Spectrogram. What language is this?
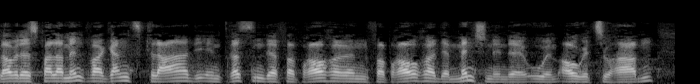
German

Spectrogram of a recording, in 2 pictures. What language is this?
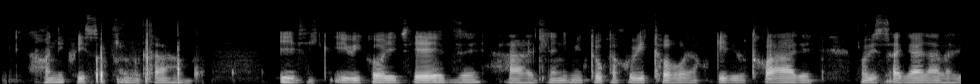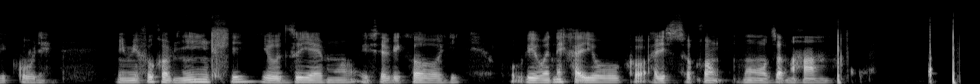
Rundi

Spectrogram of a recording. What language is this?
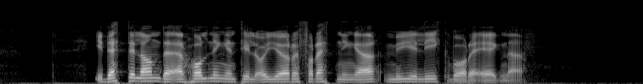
Norwegian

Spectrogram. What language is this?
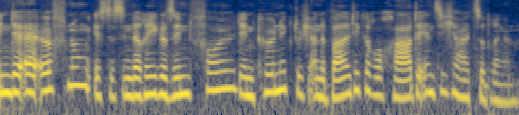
German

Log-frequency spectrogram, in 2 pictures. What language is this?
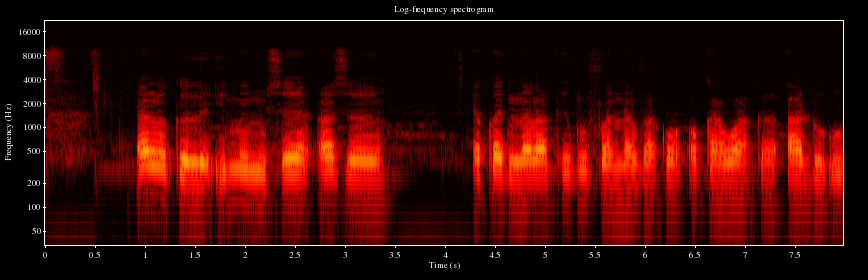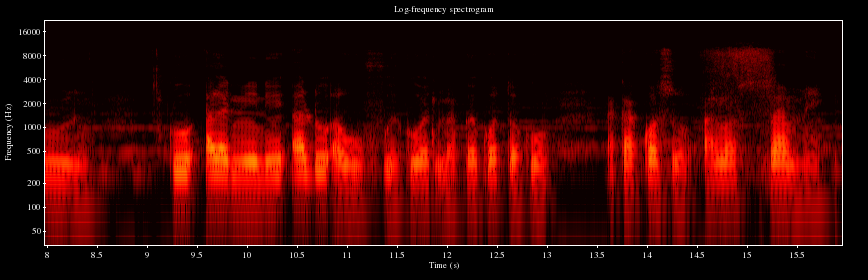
Ikposo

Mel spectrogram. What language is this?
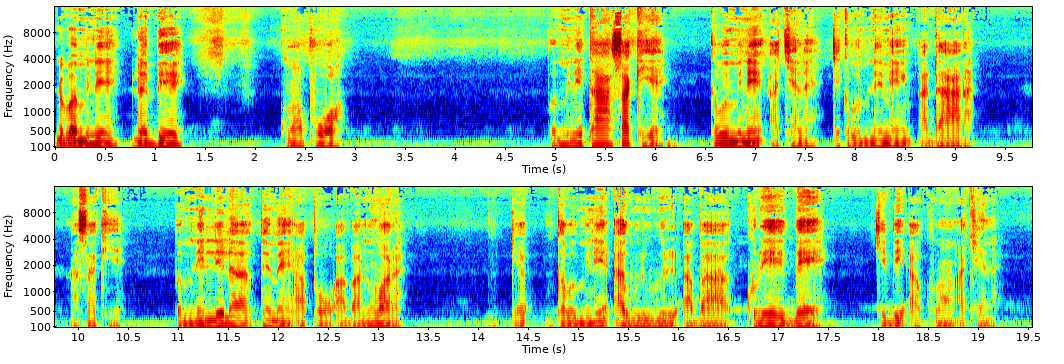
Southern Dagaare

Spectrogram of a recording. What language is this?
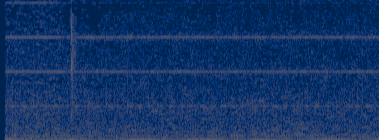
Bangla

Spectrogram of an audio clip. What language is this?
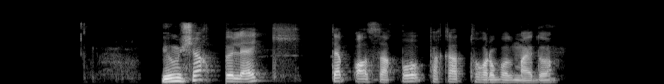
Uyghur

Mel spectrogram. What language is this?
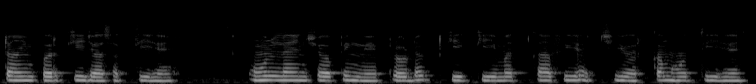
Urdu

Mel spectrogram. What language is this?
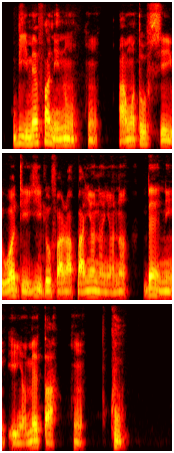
Yoruba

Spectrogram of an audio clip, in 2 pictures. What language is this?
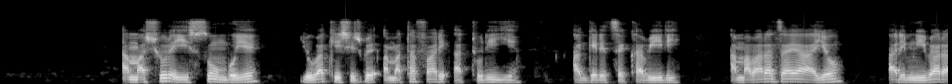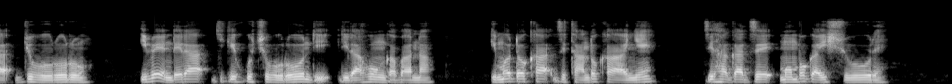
Rundi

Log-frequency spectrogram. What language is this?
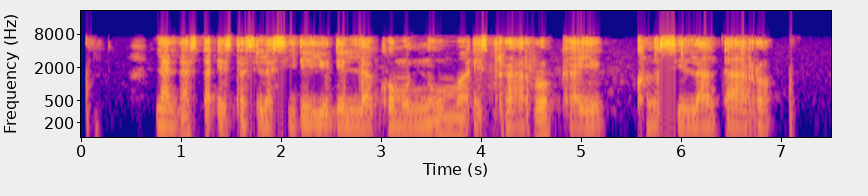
Esperanto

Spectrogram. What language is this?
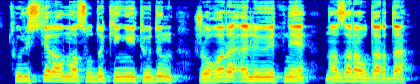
Kazakh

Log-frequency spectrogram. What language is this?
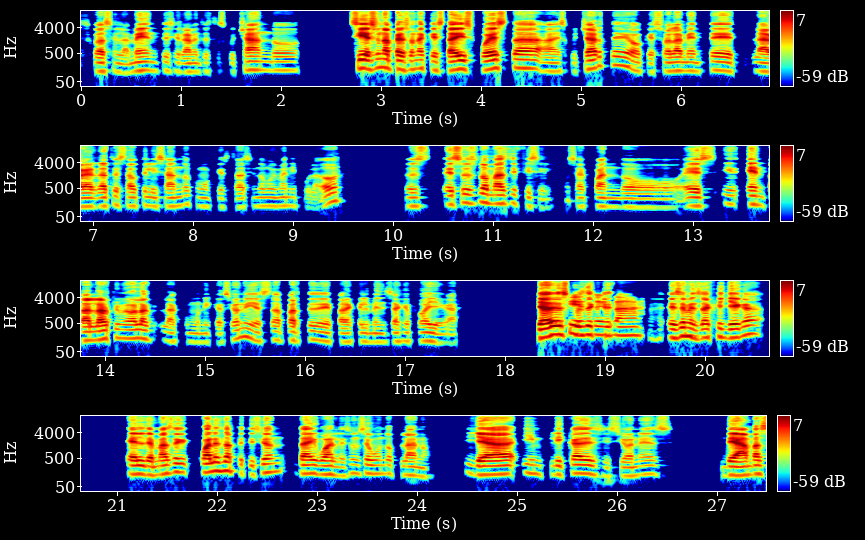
Spanish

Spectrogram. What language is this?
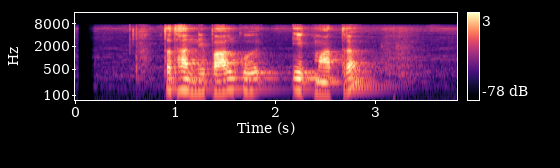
Nepali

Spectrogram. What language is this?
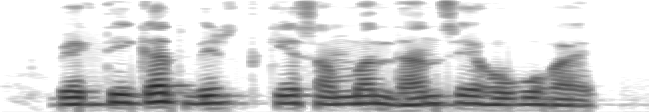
Magahi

